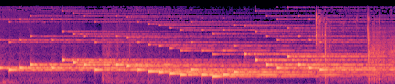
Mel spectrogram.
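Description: A marimba preset with OTT compression, rapid, bright notes cascading in a descending pattern, dense and compressed with ringing overtones, steady pulse throughout.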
